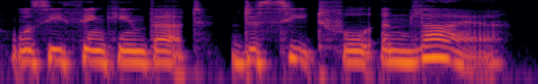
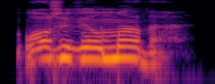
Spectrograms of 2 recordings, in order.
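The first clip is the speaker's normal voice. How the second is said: pushing; 4 semitones higher, 5 dB louder than usual. A narrator's reading. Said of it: "he pushed".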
